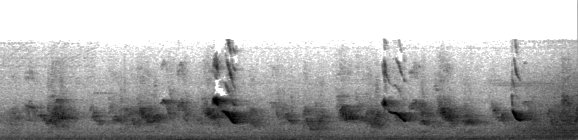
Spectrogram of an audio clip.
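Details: Chestnut-capped blackbird in an orange tree: soft high warbling punctuated by three crisp falling whistles spaced about one and a half seconds apart, over a steady low background hum.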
